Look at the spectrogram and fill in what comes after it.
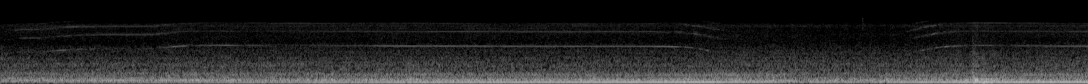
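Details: Audi A4 B6 turbo: a high clear whistle over a low rumble rises and falls with revs. Two rubber grommets in an aftermarket AFE intake pipe, mainly the top PCV grommet, broke, were sucked into the turbo and bent one compressor blade.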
